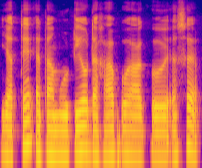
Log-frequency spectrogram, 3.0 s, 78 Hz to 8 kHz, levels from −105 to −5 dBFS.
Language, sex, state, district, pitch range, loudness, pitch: Assamese, male, Assam, Kamrup Metropolitan, 110-115 Hz, -17 LUFS, 110 Hz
